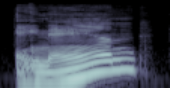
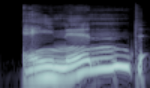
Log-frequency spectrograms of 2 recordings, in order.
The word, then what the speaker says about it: Anand: So I said, rhymes with Amand. Anand? Rhymes with Amand. Anind?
